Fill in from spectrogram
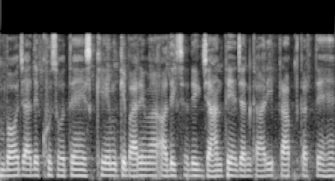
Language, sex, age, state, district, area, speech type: Hindi, male, 18-30, Uttar Pradesh, Ghazipur, urban, spontaneous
